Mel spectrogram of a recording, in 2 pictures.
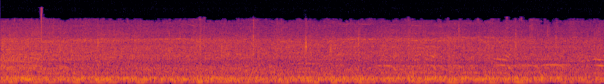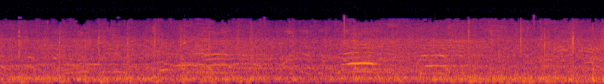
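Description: Pitch-side ambience of a football match in an empty stadium: a steady low background noise with faint, distant shouts of players calling to one another and no crowd.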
